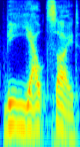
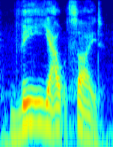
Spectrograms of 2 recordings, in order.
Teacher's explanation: also connected speech. We connect it with a Y.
